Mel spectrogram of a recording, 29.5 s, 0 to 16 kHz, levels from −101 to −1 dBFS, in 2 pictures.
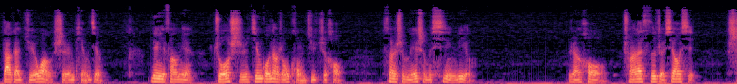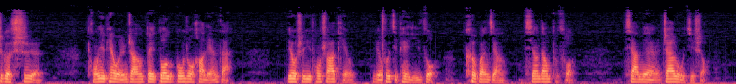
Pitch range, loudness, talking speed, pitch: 75-115 Hz, -25 LUFS, 165 characters per minute, 100 Hz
